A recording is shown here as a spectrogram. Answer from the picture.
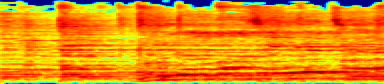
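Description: A small live band playing a Christian worship song on violin, acoustic guitar, electric keyboard and electric bass guitar. About halfway through, one note slides upward in pitch.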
